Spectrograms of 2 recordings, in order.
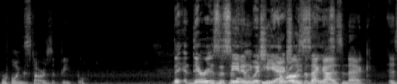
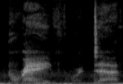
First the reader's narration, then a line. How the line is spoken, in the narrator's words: he whispers to the guy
